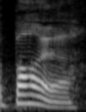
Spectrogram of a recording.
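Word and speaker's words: bier: it exactly well it's a funeral a buyer yes not beer um yeah that's what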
